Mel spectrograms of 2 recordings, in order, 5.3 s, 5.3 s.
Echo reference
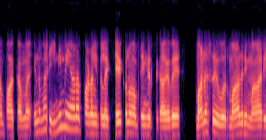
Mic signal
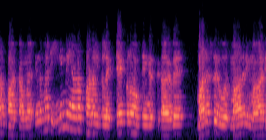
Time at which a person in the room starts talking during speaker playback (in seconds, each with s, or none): none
